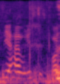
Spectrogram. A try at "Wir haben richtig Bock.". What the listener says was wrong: Falsche Stimmlage.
